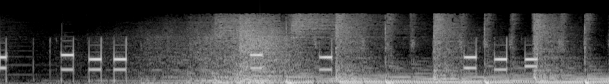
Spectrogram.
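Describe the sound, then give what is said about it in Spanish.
Telephone keypad tones beep in quick, evenly spaced pairs as a phone number is dialed, a burst of dialing near the start, then more scattered beeps continuing over a dense background of music or noise. “Vamos a marcarle, compadre.”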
